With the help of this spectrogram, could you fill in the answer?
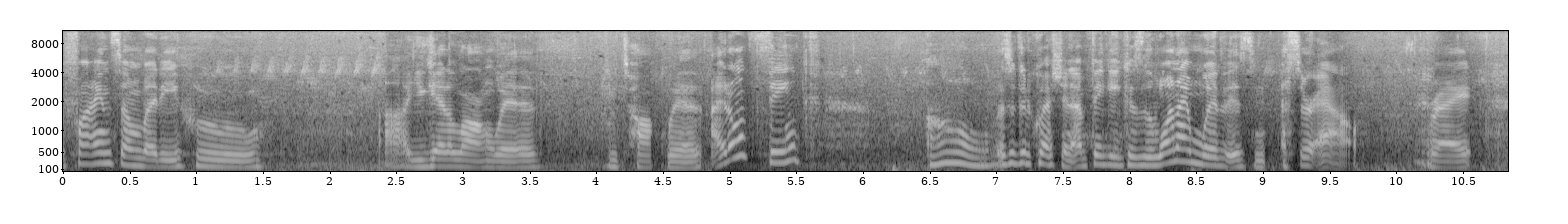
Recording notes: Strolling through The Huntington Library and Botanical Gardens, they pause to record a bit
